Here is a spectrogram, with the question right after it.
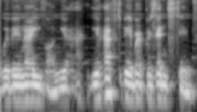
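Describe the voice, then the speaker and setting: Music plays in the background. A man with a London accent speaks at a very fast pace. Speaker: regional sales manager. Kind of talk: casual interview chat. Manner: enthusiastic, energetic; hesitant fillers.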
